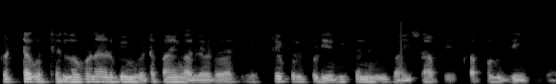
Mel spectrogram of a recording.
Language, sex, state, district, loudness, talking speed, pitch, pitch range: Rajasthani, male, Rajasthan, Churu, -25 LUFS, 120 wpm, 110 Hz, 100-115 Hz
